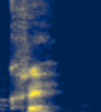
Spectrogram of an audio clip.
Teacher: the C is just running right into the R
